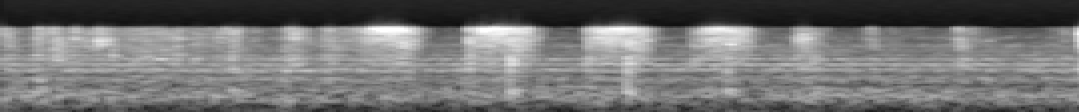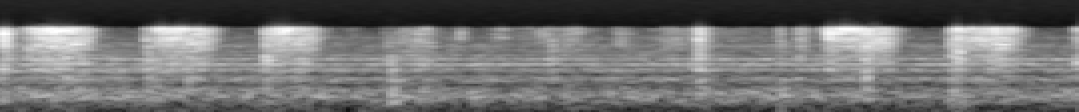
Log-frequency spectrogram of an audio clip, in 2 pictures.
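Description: Sandpaper rubbed by hand along the edge of a thin balsa-wood strip, a glider's elevator, rounding the edge. Faint short strokes, about three a second, in runs with brief pauses.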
